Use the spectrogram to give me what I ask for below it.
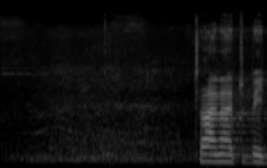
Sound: audience chuckles

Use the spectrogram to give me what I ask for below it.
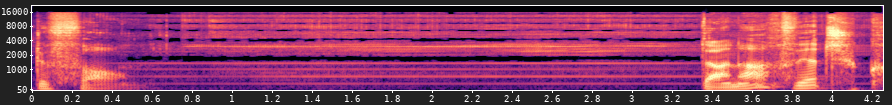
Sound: whirring

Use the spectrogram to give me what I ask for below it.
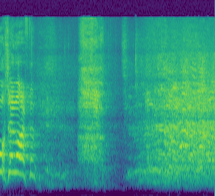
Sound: exhales

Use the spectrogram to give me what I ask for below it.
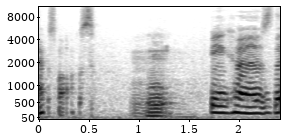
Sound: sounds of agreement

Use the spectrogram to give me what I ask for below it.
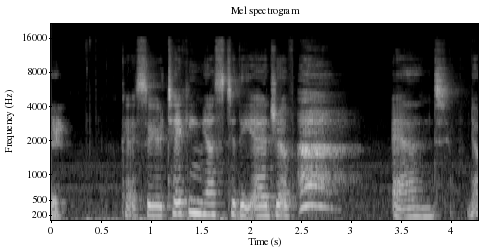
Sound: gasps

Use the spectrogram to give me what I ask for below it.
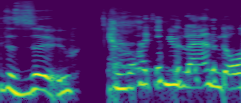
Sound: laughs

